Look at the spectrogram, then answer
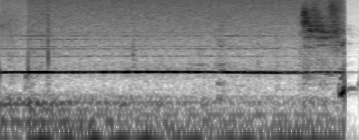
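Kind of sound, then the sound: animal, whale call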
